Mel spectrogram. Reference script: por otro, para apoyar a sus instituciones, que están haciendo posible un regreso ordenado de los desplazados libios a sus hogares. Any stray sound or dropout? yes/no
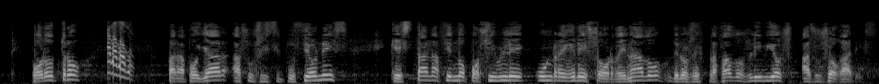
yes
